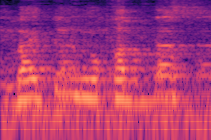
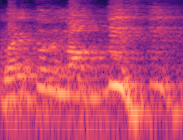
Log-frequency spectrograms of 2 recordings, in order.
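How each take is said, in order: First: The name ends with the sounds 'muqaddas'. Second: The name ends with the sounds 'maqdis'. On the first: "बैतुल मुकद्दस भी सही है" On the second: "सही फसी जो लफ्ज है"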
